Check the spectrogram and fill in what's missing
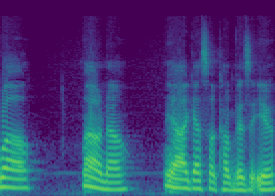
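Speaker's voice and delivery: put-on apathetic, indifferent tone. Retelling a boyfriend's reply to a visit request: imitating an apathetic tone. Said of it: "he's just so apathetic".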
